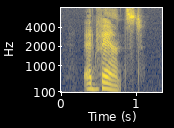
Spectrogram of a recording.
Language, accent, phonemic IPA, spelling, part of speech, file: English, US, /ədˈvænst/, advanced, verb / adjective, En-us-advanced.ogg
- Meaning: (verb) simple past and past participle of advance; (adjective) 1. At or close to the state of the art 2. Involving greater complexity; more difficult, elaborate or specialized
